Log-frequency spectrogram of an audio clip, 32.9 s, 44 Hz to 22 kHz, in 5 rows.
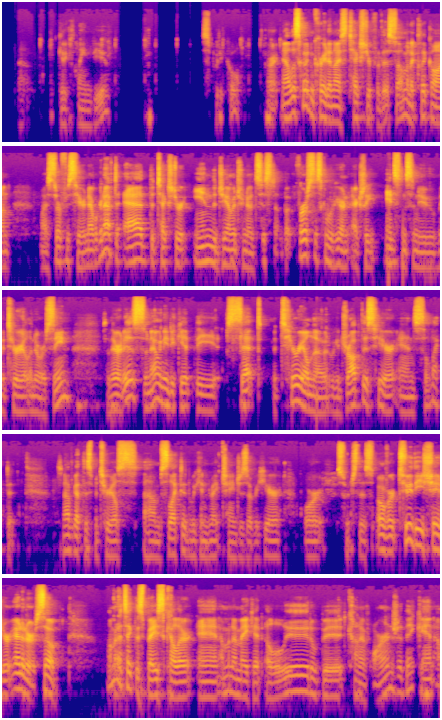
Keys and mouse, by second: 1.1 shift+middle click, 1.6 middle click, 2.2 shift+middle click, 2.7 middle click, 3.2 shift+click, 3.6 click, 3.9 shift+click, 4.8 click, 7.4 click, 7.9 middle click, 8.2 click, 10.9 click, 13.2 click, 15.6 shift+a, 18.7-20.1 drag, 24.0 click, 24.8 click, 25.1-26.1 drag, 26.6 middle click, 27.1 middle click, 31.4 click, 32.0 middle click, 32.4 shift+a.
